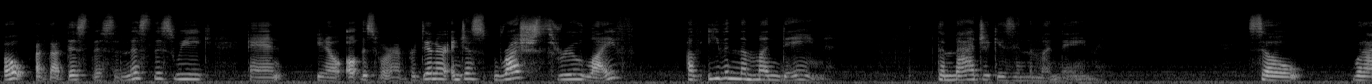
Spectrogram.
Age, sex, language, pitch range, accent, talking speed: 30-49, female, English, 185-230 Hz, American, 155 wpm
